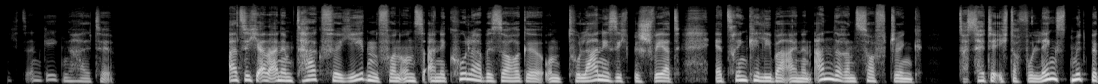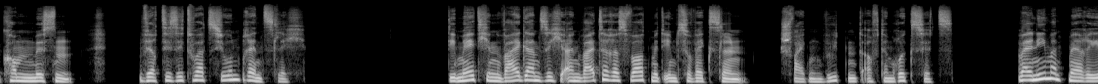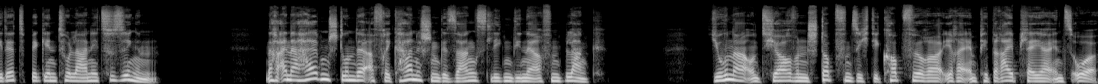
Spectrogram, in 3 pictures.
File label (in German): Hörbuch Ausschnitt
